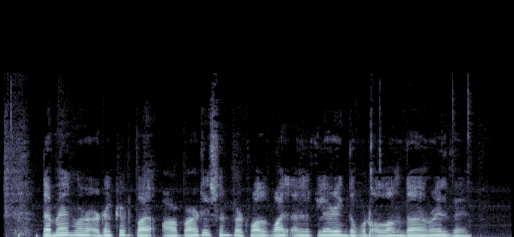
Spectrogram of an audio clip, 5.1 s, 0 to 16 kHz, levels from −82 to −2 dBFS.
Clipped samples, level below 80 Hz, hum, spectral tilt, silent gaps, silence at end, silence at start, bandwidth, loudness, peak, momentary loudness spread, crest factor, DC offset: under 0.1%; -50 dBFS; none; -7.5 dB/octave; none; 0.4 s; 0.05 s; 9 kHz; -21 LUFS; -6 dBFS; 4 LU; 16 dB; under 0.1%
